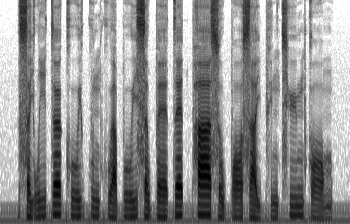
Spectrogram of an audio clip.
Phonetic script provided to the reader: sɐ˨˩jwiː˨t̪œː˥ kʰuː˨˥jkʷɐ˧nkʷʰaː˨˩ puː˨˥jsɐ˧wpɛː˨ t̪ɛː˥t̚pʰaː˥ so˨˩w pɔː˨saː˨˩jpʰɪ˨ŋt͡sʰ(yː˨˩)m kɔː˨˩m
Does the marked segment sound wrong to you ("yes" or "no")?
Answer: yes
